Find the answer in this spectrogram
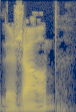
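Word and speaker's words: Legendre: So then nearly a century later, two researchers, and I'm going to try to bust out my Canadian heritage here and pronounce this correctly, Adrienne Marie Lejand and Carl Frederick Gaus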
